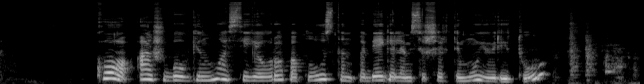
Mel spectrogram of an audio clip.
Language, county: Lithuanian, Vilnius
